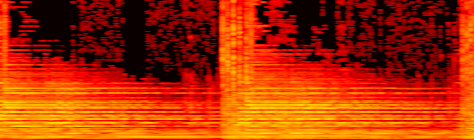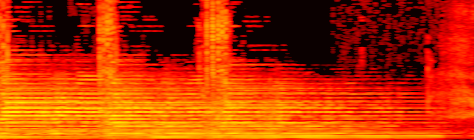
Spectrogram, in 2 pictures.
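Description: Electric guitar with effects, capo on, ringing open chords struck as sustained whole-bar diamonds, with a few fresh strums letting each chord wash out under chorus and echo, steady and unaccompanied.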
